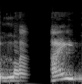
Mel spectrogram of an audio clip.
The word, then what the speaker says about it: knight: हालांकि नाइट का English spelling KNIGHT होता है, लेकिन नाइट को हम के नहीं बोलते हैं, नाइट को हम सिर्फ सॉरी N बोलते हैं शॉर्ट में।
